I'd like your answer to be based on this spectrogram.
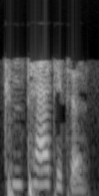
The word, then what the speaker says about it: competitor: 好，那今天我们来再学一个词 competitor，它的读音变了，前面的几个读音都变了，上面读 competition，对不对？下面一个读 competitor，以 OR 结尾， OR 结尾一般我们都说是 ER 结尾， OR 结尾习惯上是指什么的多？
